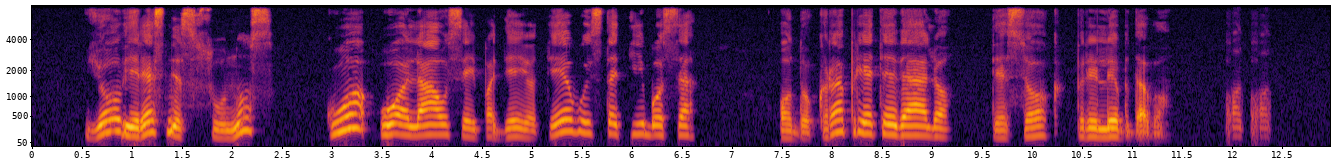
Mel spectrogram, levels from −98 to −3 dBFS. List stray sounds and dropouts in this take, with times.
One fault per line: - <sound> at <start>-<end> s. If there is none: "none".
- laugh at 11.9-12.4 s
